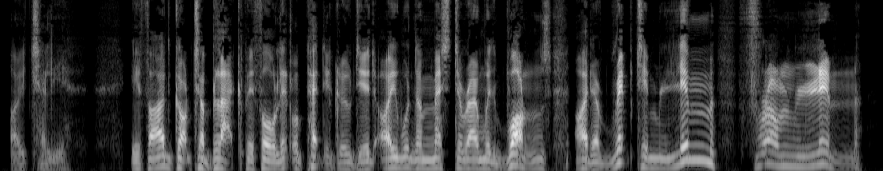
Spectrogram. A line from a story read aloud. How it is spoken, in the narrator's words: Hagrid growled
